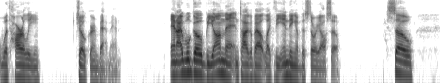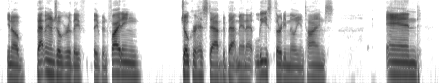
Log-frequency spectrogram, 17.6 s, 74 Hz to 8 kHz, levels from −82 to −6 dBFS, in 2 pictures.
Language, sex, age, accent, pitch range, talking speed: English, male, 20-39, American, 100-125 Hz, 140 wpm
